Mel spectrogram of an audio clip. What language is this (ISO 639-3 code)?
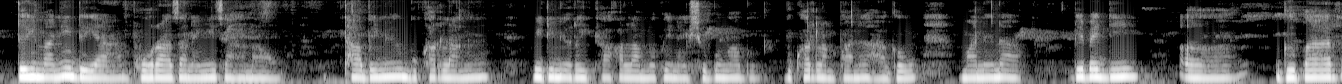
brx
